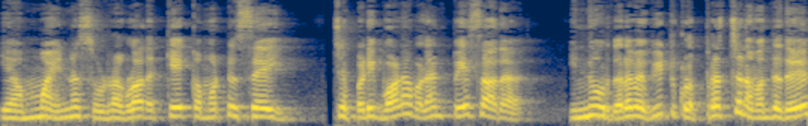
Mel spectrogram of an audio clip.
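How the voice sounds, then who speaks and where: Actor voicing a young husband, cartoon, stern, lecturing, Tamil village speech, mid pitch, quick. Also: steady tone, lightly acted. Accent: Tamil Nadu village speech. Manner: lecturing, commanding. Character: stern young husband who obeys his mother.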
